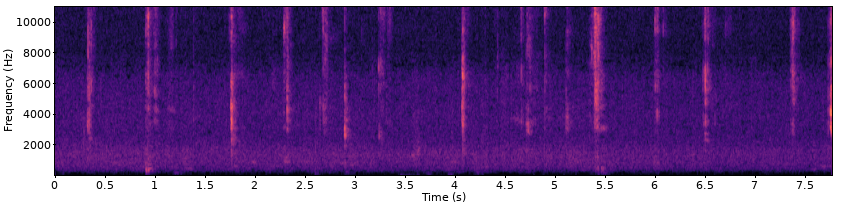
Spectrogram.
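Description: Close-up eating sounds from a man eating fish curry and rice with his fingers: irregular wet clicks and lip smacks as he chews and sucks his fingers, over a faint steady hiss.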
